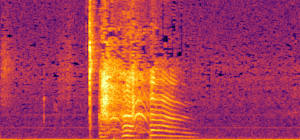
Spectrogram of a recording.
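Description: A teenage boy laughs loudly close to the microphone.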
